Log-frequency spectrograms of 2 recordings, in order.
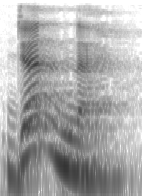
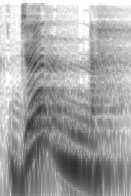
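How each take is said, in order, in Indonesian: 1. Kata ini berakhir dengan bunyi 'ah' yang pendek. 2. Kata ini berakhir dengan bunyi 'ah' yang pendek.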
